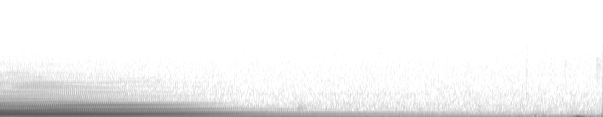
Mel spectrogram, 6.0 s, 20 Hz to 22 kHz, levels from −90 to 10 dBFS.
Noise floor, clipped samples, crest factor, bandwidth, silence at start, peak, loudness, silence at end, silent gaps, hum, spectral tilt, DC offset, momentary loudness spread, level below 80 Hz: -57 dBFS; under 0.1%; 12 dB; 1.6 kHz; 0 s; -22 dBFS; -32 LUFS; 0.1 s; none; none; -11 dB/octave; under 0.1%; 25 LU; -46 dBFS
